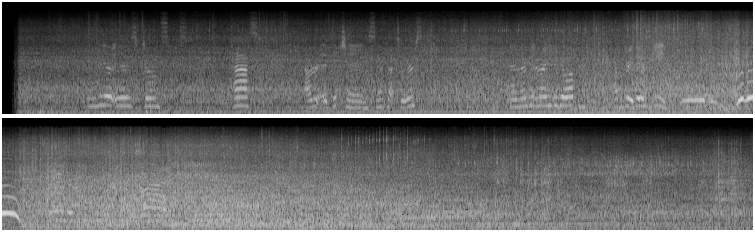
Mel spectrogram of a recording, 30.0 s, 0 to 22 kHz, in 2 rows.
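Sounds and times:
snowcat engine running: 0.2s - 30.0s
tracks clattering: 0.4s - 30.0s
person whooping: 13.5s - 16.3s.

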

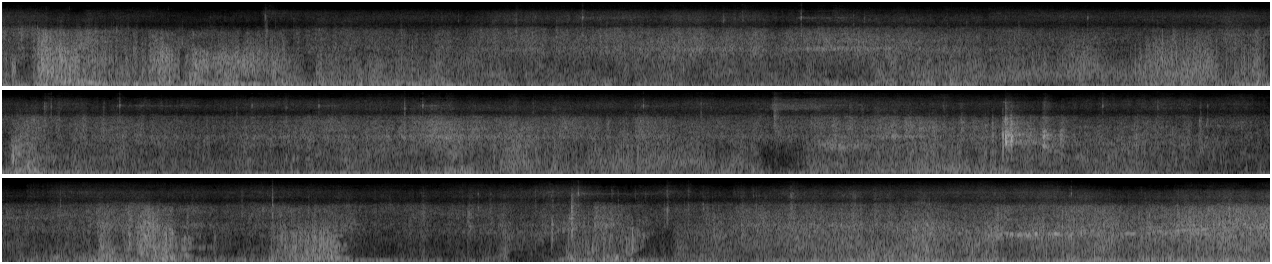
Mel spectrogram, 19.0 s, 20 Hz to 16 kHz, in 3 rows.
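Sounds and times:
bike tyres rumbling over dirt: 0.0s - 19.0s
wind buffeting microphone: 0.0s - 19.0s.

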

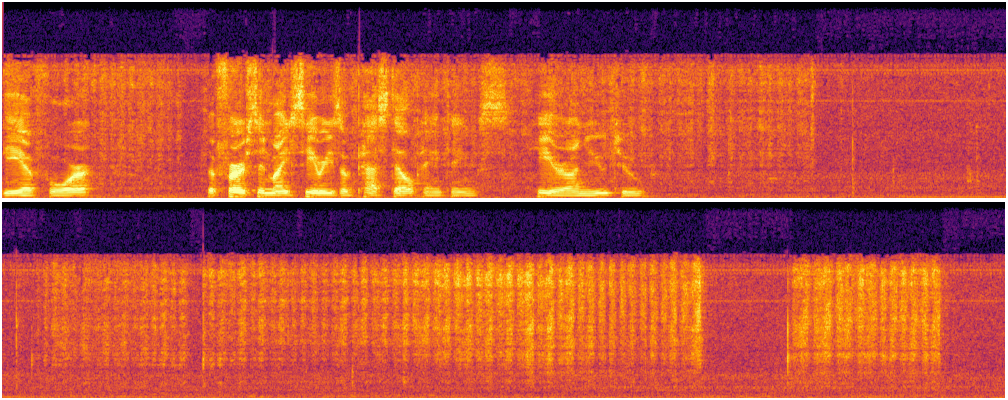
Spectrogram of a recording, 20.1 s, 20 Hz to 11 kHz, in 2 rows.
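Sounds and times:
pencil rubbing across paper: 0.6s - 1.9s, 2.8s - 8.2s, 10.4s - 17.1s, 17.9s - 19.5s.

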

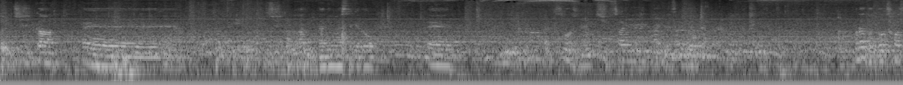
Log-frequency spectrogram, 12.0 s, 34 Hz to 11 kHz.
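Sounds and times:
man speaking over pa system: 0.0s - 2.6s, 3.4s - 9.6s, 11.4s - 12.0s
hall background hum: 0.0s - 12.0s.

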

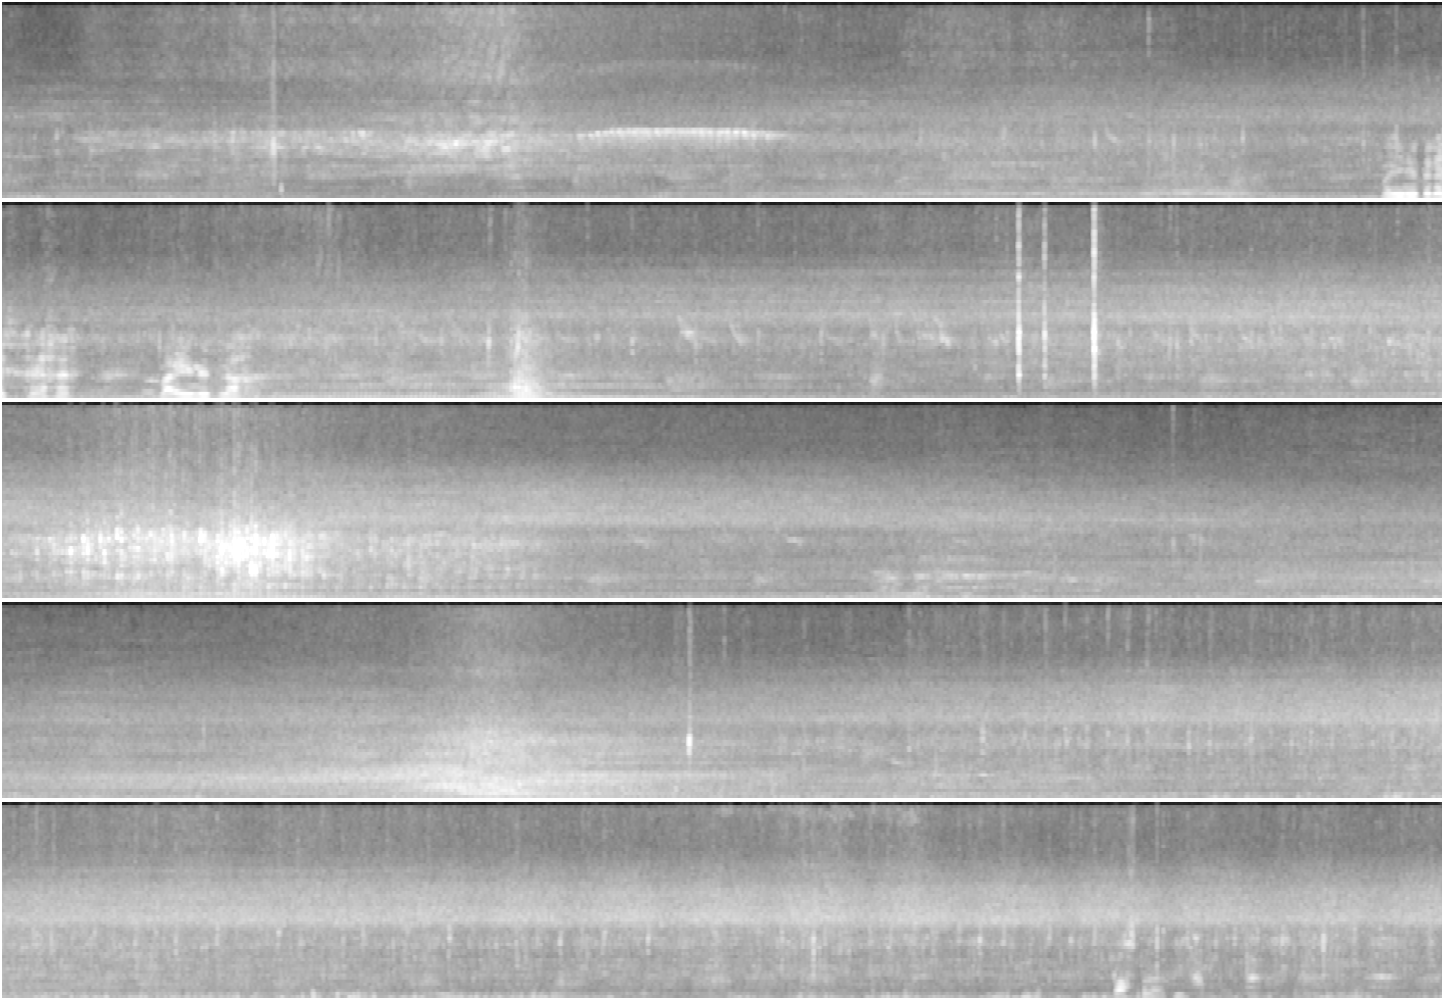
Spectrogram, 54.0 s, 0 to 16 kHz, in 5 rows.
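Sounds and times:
motor vehicles passing: 0.0s - 54.0s
wind and road noise: 0.0s - 54.0s.

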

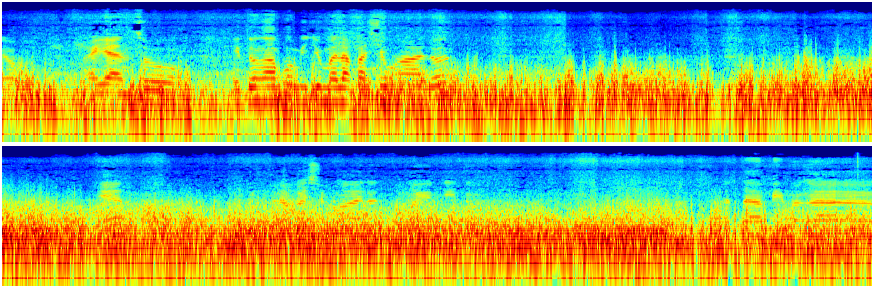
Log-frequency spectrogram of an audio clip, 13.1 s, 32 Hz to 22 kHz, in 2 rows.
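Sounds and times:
waves breaking against seawall: 0.0s - 13.0s
wind buffeting microphone: 0.0s - 13.0s.

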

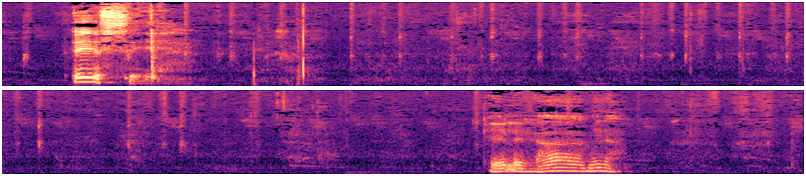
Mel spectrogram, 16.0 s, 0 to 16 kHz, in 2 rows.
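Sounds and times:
brush tapping and scratching paper: 1.0s - 10.8s.

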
